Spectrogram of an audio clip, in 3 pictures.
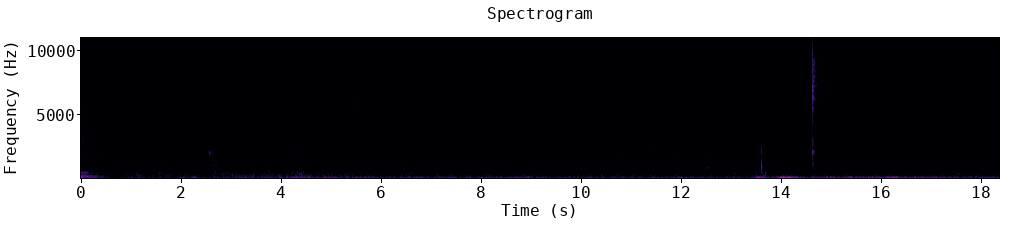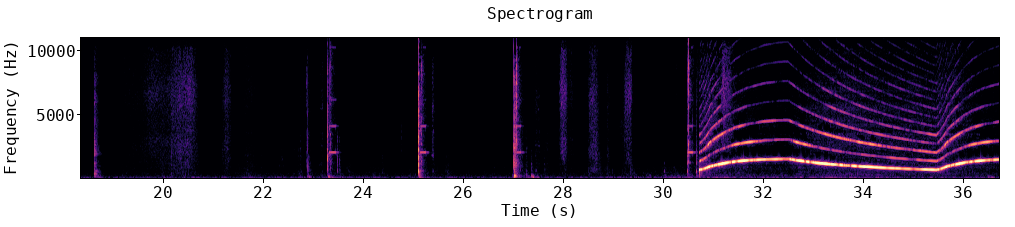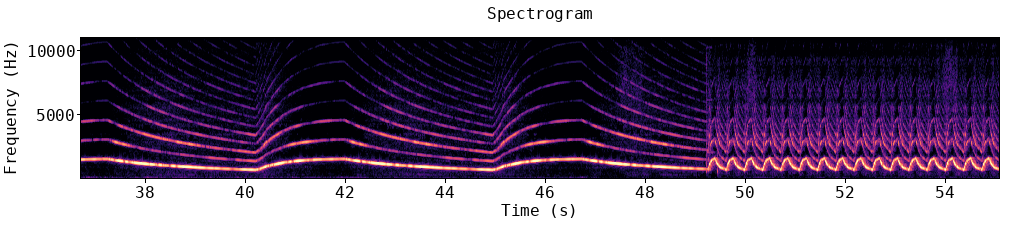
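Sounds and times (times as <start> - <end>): siren fast yelp: 30.7 - 55.0
siren wailing: 30.7 - 55.0.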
